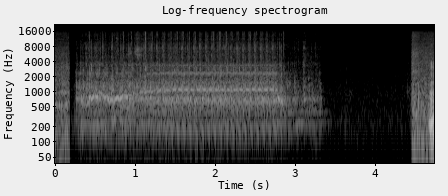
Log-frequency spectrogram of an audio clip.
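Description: Sewing machine running steadily while stitching a French seam on a sleeve, a fast even mechanical whirr lasting nearly three seconds, then slowing and stopping before a short gap and a brief bump.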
